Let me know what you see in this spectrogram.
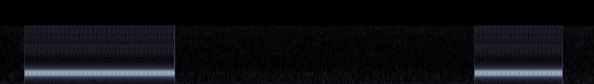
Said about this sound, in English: Hold on. We're going to make a phone call right quick. She ain't on here, so we gonna call her because she ain't on here.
